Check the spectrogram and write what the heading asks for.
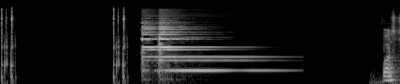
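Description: Subscribe-button animation sound effect: a few short clicks, then a bright bell ding about a second and a half in that rings on and fades away over about a second and a half.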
